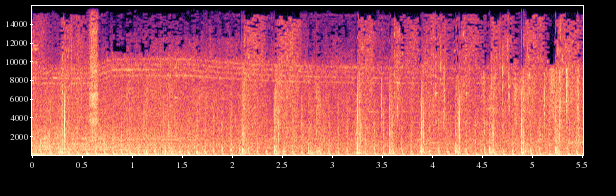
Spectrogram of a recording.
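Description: Footsteps walk quickly over hard ground.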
